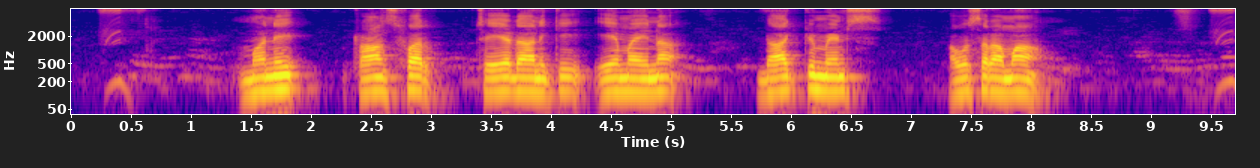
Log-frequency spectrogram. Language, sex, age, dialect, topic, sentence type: Telugu, male, 46-50, Telangana, banking, question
